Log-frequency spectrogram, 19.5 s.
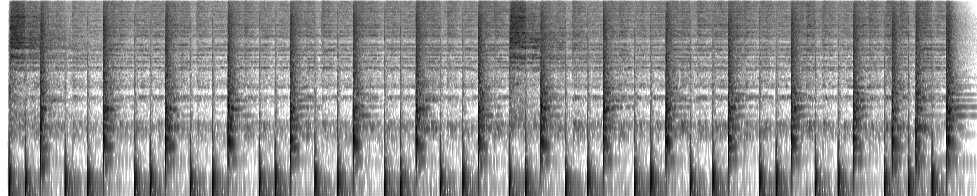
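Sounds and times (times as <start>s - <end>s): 
drum: 0.2s - 19.5s.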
